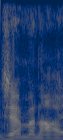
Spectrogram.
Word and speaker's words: Gemini: criticizing I'm criticizing NASA why would you make it gemin it's Gemini Gemini nobody pronounce it yeah uh but officially it's gemin um which is just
